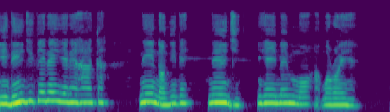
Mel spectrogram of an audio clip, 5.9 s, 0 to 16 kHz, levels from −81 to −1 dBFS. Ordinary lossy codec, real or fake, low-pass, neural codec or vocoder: none; real; 10.8 kHz; none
